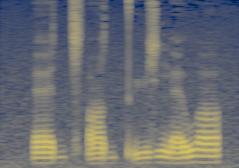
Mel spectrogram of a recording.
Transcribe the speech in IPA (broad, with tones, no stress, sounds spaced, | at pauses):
ɜ˩˧ d t͡sʼ ɑ˩˧ d pʼ y˩˧ z ŋ ɜ˩˥ w ɔ˦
